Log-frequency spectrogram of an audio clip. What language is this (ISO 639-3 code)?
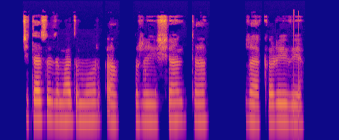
pus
